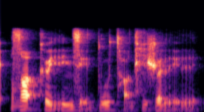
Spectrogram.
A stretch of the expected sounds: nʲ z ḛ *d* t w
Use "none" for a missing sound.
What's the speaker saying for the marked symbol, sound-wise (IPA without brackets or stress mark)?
d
